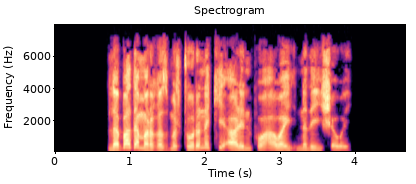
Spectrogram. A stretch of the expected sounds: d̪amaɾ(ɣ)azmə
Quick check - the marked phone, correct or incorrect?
correct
